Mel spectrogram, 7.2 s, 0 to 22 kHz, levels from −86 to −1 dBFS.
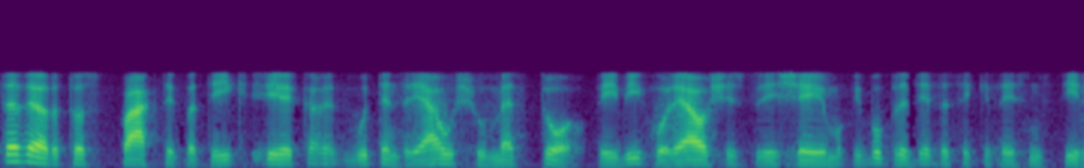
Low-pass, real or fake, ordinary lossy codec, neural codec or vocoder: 3.6 kHz; fake; AAC, 24 kbps; codec, 16 kHz, 0.2 kbps, FocalCodec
